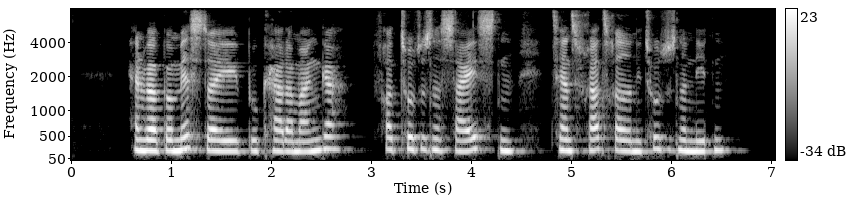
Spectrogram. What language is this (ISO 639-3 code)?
dan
